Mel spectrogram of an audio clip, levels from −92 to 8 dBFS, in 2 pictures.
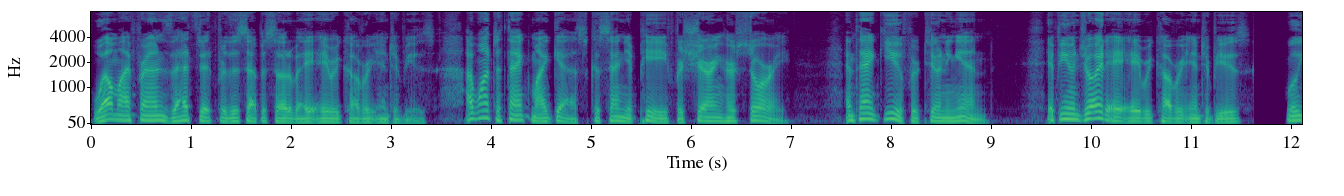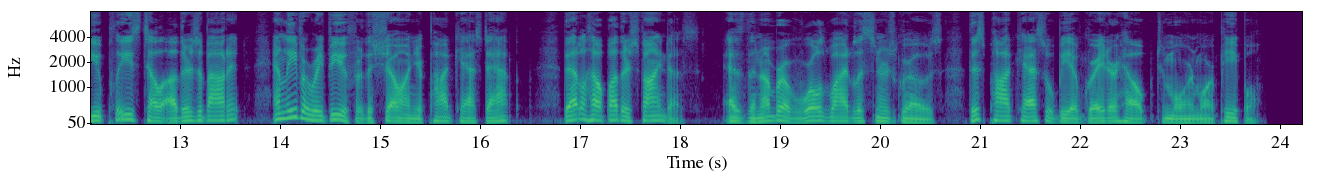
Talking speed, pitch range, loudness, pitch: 195 wpm, 90-120 Hz, -24 LUFS, 105 Hz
